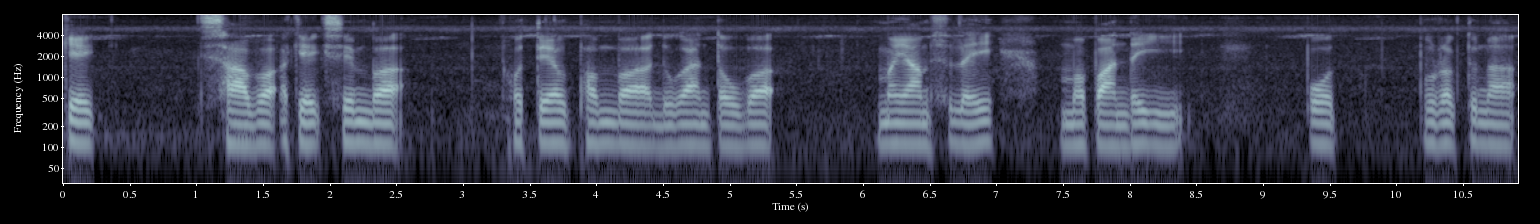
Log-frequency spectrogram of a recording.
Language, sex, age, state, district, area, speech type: Manipuri, male, 30-45, Manipur, Chandel, rural, spontaneous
